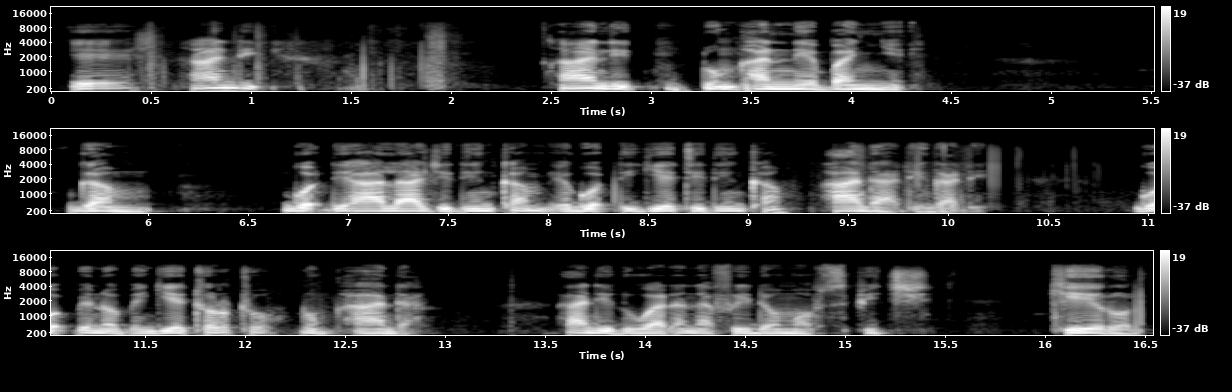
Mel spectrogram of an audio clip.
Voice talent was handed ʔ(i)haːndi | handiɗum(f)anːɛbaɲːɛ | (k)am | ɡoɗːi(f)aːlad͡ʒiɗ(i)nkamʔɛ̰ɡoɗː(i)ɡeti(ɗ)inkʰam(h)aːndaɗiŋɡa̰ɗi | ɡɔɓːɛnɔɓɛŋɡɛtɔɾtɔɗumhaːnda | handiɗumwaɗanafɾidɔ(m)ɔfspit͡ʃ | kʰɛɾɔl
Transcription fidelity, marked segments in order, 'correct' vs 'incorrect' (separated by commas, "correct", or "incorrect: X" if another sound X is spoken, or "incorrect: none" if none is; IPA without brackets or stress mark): incorrect: ɛ, incorrect: h, incorrect: ɡ, incorrect: h, correct, correct, correct, correct, correct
